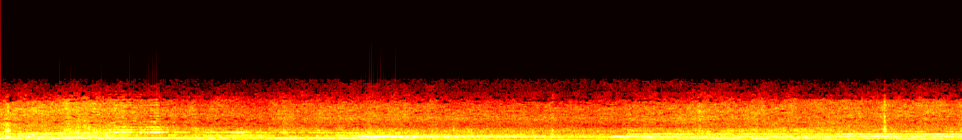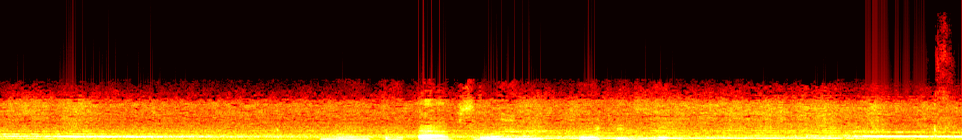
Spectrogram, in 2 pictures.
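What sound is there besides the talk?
wolf howling in a video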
